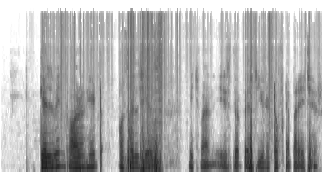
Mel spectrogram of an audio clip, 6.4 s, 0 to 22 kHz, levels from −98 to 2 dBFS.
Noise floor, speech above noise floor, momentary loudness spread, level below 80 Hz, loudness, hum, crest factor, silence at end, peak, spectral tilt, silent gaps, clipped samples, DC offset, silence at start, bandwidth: -64 dBFS; 45 dB; 14 LU; -38 dBFS; -20 LUFS; none; 20 dB; 0.05 s; 0 dBFS; -6.5 dB/octave; none; under 0.1%; under 0.1%; 0.8 s; 17 kHz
